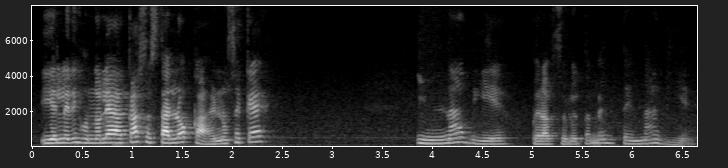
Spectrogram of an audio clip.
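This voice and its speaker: Creaky-voiced woman, halting. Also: medium pitch. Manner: earnest, halting, confessional. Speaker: guest sharing her story. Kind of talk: personal testimony in a podcast interview.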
